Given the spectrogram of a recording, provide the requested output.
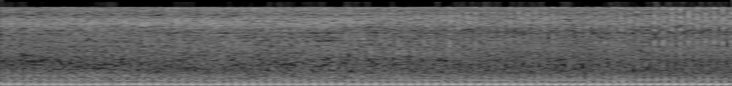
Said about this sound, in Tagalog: So, ayan po yung tunog ng makina niya.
